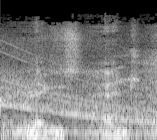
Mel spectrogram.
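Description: Aircraft fly-by sound effect: a whine gliding steadily down in pitch.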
